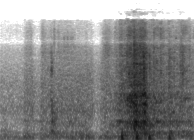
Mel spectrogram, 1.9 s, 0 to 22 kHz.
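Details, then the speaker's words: 1973 Briggs & Stratton engine on a vintage Parker Thatch-O-Matic, flooded earlier, untuned, on two-stroke gas: short high squeal rising with each cord pull over coughing thumps; owner wonders if it's the belt, cause unclear. "what in the world is that noise i don't think it's the belt oh my gosh is it the belt why is it squealing like that"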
